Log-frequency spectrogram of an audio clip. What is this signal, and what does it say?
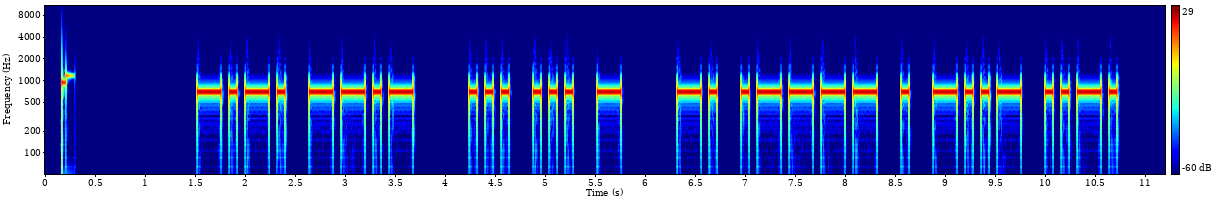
Morse code, heard as a keyed tone, about 15 wpm, 700 Hz. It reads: CQ SST N1EXF
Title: K1USN SST QSO Practice - 15wpm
